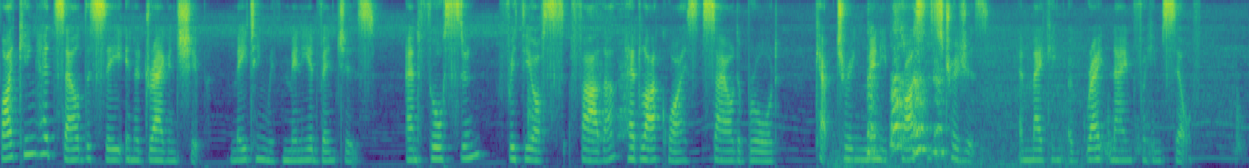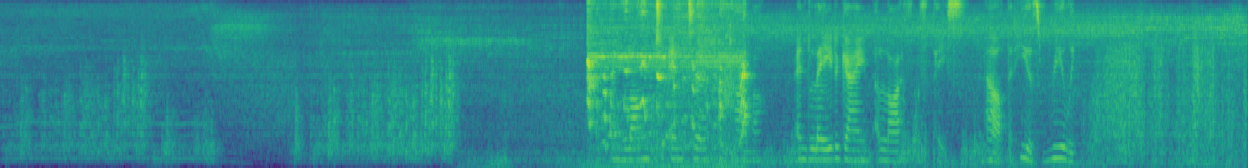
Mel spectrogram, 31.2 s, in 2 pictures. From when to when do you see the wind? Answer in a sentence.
The wind can be heard from 10.3 to 31.1 s.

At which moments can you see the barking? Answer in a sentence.
You can hear the barking from 6.6 to 8.1 s, from 10.8 to 11.9 s and from 22.9 to 25.0 s.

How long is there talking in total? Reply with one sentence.
The talking can be heard for 21 seconds in total.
